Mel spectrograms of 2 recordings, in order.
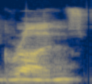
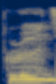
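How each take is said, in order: First: The name is said with an English vowel. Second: The name is said with a German vowel. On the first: The speaker calls it wrong. "I was pronouncing it Gruns" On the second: The speaker calls it right. "how Grüns is, is technically pronounced"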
